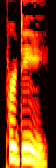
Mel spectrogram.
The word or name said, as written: perdie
